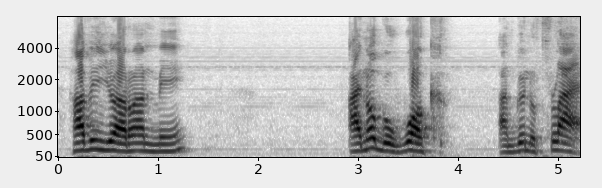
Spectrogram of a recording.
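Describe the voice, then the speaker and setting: A man's high-pitched voice at a fairly slow pace. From Nigeria, Edo. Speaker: talk show host. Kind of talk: interview talk show. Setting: studio. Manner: animated.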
